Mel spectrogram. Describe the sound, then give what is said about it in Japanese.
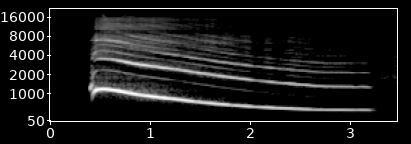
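A single loud whistle tone from a wave-whistle device glides steadily downward in pitch for about three seconds, like a slow falling slide, representing a graph dropping sharply, with nothing else around it. “ウェーブホイッスルとは我々番組が誇るですね、えー、最新テクノロジーでございます、はい、じゃあちょっとやります代わり,、代わりにね、えー、昨年4月緊急事態宣言で大学に通えずグラフ急降下”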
